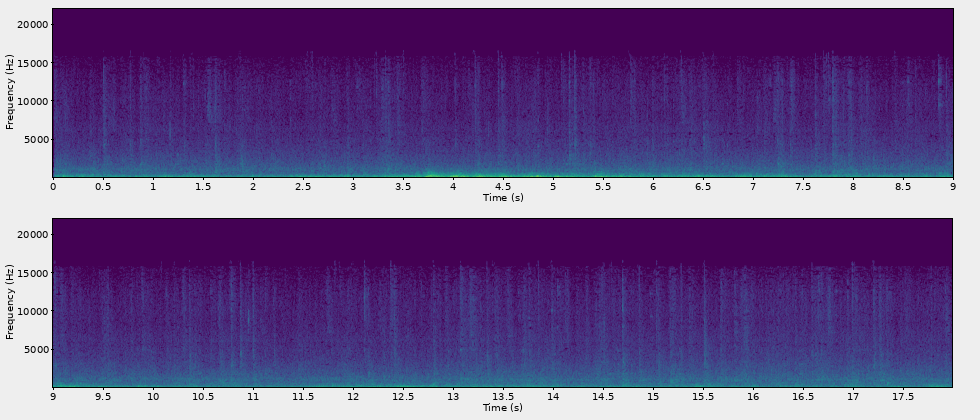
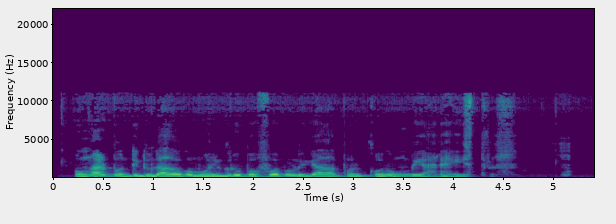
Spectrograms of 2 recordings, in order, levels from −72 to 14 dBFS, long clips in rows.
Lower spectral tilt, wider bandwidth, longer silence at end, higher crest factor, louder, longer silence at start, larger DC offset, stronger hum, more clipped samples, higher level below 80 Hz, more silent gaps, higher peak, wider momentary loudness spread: about the same, -6.5 dB/octave vs -7.5 dB/octave; first, 16.5 kHz vs 11.5 kHz; second, 0 s vs 0.85 s; first, 20 dB vs 14 dB; second, -26 LUFS vs -17 LUFS; second, 0 s vs 0.2 s; neither; neither; neither; first, -26 dBFS vs -36 dBFS; neither; about the same, -2 dBFS vs -4 dBFS; first, 14 LU vs 11 LU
